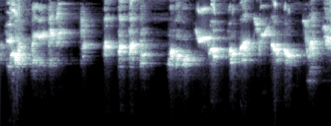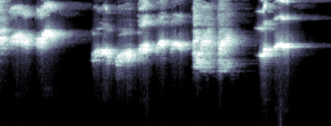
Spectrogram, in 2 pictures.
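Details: Tutor recording of an Asian pied starling for pet birds: several dense phrases of chattering, squeaky notes and rising whistles, each lasting one to three seconds with short pauses between.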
